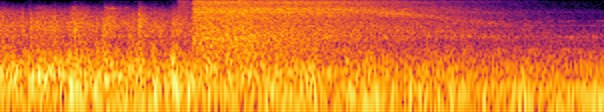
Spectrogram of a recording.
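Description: A train rumbles loudly and steadily along the tracks, a dense, continuous clatter with a brighter rushing hiss surging in partway through. No voices are heard.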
